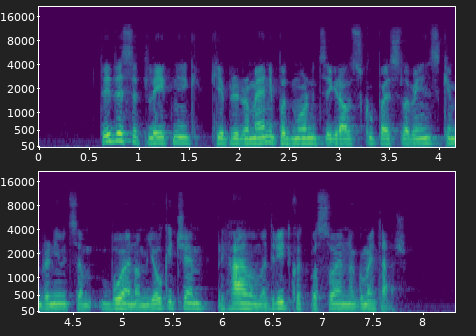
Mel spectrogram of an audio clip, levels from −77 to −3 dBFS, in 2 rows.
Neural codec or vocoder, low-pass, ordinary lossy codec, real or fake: none; 19.8 kHz; AAC, 32 kbps; real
